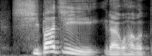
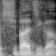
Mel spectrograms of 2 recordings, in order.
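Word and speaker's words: Shivaji: 지도자 힌두교 지도자 이름이 시바지라고 했어요 어 그 강수연씨 나왔던 영화 아닌가요 그건 C 발음으로 설명을 못 드리겠네 쓸 수가 없어 가지고 발음은 똑같아요 강수연씨 나왔던 그 영화지고이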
